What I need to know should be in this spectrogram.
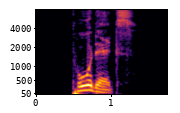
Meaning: posterior, behind (human buttocks)
- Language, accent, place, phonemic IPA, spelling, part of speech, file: German, Germany, Berlin, /ˈpoː.dɛks/, Podex, noun, De-Podex.ogg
